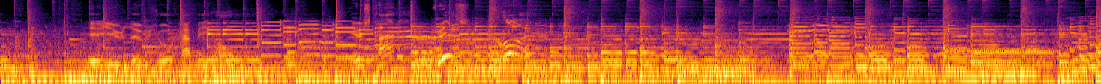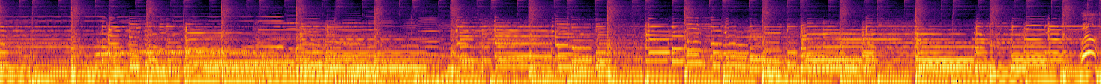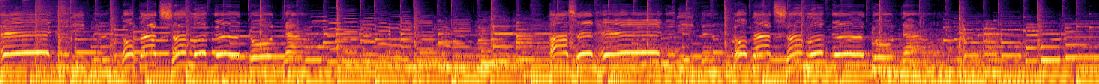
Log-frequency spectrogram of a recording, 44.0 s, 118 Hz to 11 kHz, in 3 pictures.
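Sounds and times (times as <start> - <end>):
country blues band playing: 0.0 - 44.0
lead guitar: 0.0 - 44.0
sliding bending guitar notes: 0.0 - 44.0.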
